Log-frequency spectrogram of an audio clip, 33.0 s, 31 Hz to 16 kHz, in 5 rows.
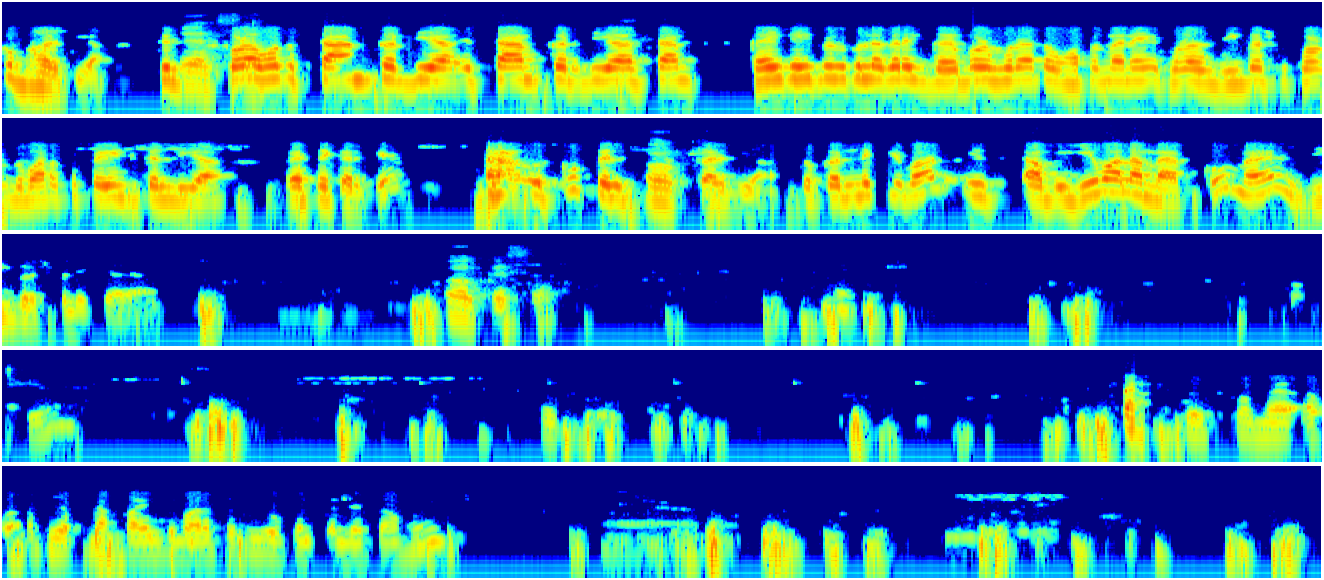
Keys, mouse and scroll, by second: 0.1 click, 0.2 click, 0.7 click, 1.9 click, 2.1 ctrl+space, 2.1 click, 2.2 click, 2.3 click, 2.5 click, 2.6 click, 2.7 click, 2.7 click, 2.8-3.2 click, 3.4 click, 3.5 click, 3.8 click, 3.9 click, 3.9 click, 4.0 click, 4.1 click, 4.2 click, 4.3 click, 4.5 click, 4.6 click, 4.7 click, 4.8 click, 4.9 click, 4.9 click, 5.1 click, 8.9 ctrl+-, 9.6 ctrl+-, 9.6 click, 9.7 click, 9.8 click, 11.3 click, 12.5 click, 17.3 click, 18.7 shift+click, 20.1 click, 23.0 alt+click, 24.0 click, 27.2 click, 27.3 click, 29.8 click, 30.9 click, 32.6 click.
